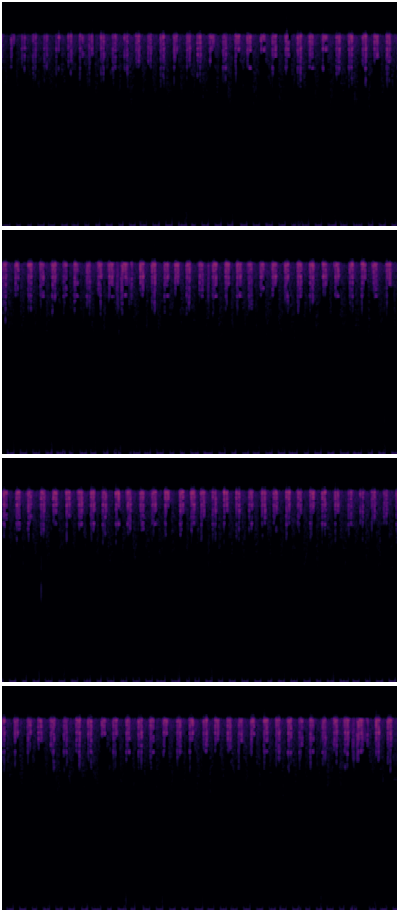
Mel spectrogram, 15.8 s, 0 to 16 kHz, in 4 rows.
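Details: Meadow katydid song from a 2020 National Institute of Biological Resources recording: a continuous, very high, dry buzzing trill of rapid, even pulses that runs unbroken throughout, with no other sounds.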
